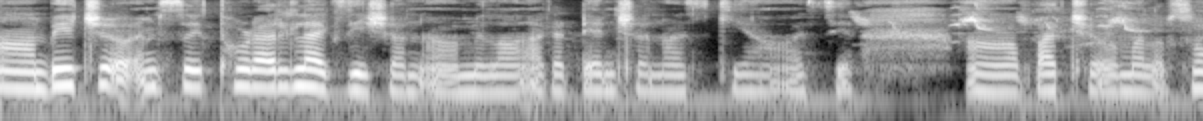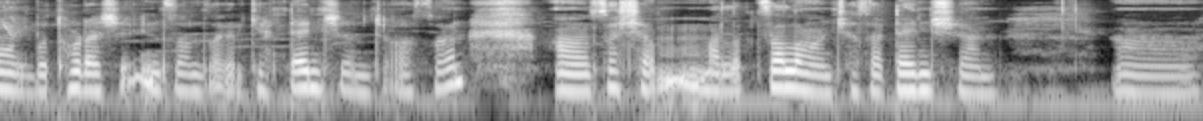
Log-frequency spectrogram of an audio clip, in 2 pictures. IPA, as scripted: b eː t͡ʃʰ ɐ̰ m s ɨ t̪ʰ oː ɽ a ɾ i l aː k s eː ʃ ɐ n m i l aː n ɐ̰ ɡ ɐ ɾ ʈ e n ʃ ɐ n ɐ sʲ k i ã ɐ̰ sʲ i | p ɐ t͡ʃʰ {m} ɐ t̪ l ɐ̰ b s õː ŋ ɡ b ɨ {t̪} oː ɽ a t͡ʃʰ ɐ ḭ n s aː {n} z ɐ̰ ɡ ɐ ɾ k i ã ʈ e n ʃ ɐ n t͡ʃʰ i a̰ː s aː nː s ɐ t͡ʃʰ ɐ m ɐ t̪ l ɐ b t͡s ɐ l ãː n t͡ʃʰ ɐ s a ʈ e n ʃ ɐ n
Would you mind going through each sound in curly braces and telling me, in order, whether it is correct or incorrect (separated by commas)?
correct, incorrect, correct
